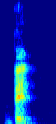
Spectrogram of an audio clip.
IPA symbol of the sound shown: ɪ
